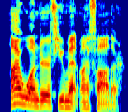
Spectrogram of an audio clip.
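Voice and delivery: usual speaking voice

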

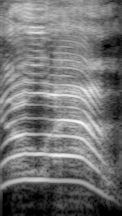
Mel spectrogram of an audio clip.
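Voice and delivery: shrill, very loud, high bellow, "will" stretched. A man cuts off a fallen woman's protest, bellowing. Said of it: "Hugarth bellowed".

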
